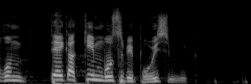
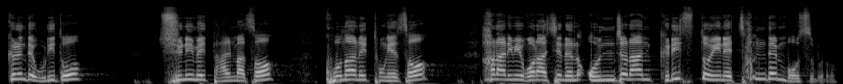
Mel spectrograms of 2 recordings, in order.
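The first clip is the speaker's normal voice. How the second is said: rising, sing-song sermon voice; fervent preaching; 5 semitones higher than usual. Acted. Pastor exhorting the congregation, fervent and rising. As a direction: lift the congregation with every phrase.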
